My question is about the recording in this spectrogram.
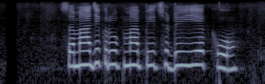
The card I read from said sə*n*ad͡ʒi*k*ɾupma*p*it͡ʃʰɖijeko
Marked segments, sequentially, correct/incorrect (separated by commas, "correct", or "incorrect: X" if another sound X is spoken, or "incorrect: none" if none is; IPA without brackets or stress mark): incorrect: m, correct, correct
